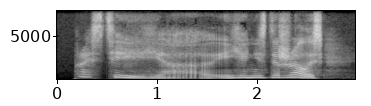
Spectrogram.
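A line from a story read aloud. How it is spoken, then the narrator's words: Frightened breathless exhale. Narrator (Russian): испуганно выдохнула мэр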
